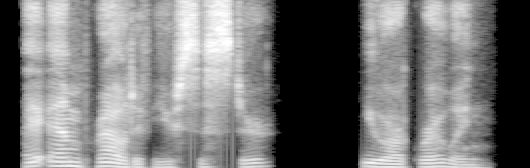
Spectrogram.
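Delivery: very calm, soft, quiet, reassuring tone. Role-play character hugging Edith and speaking to her: calm and quiet. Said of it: "very calmly and quietly".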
